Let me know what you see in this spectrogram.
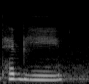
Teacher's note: Tələffüz zamanı i-nin biri düşəcək, digəri isə uzun tələffüz olunacaq.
